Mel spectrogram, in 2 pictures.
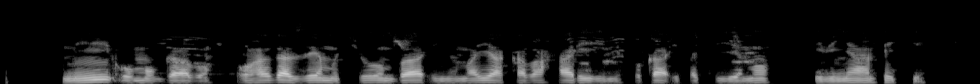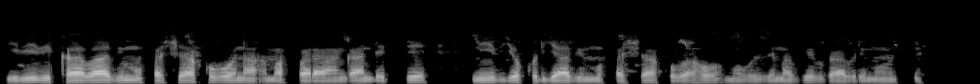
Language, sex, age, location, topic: Kinyarwanda, female, 18-24, Nyagatare, agriculture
